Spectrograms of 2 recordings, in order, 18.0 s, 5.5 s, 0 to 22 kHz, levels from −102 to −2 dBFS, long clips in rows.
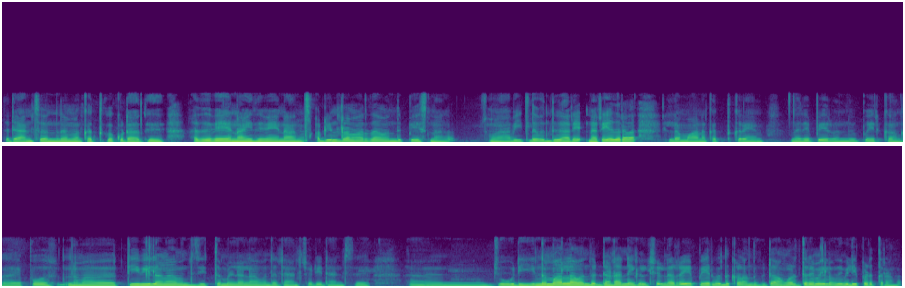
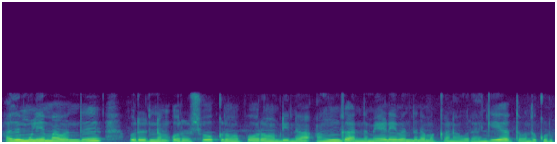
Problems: none marked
